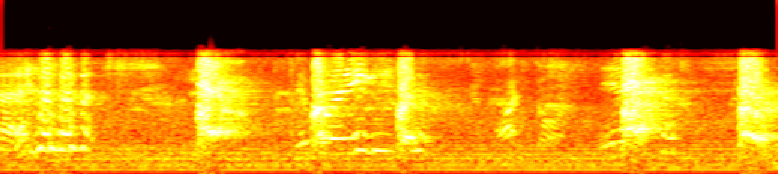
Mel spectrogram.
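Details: Three-month-old German Shepherd puppy barking after spotting a man coming out of the woods: loud, harsh barks in irregular bursts roughly every second or so, with human talking mixed in between.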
